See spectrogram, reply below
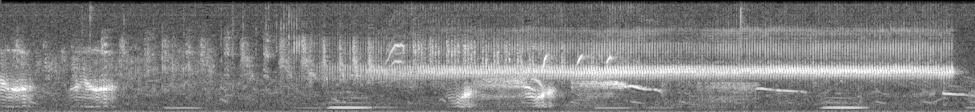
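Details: Savi's warbler singing in a reedbed: a steady, high, insect-like reeling buzz held unbroken for about five seconds, over repeated short low whistled notes and scattered chattering calls from other animals.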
